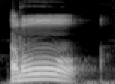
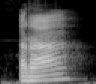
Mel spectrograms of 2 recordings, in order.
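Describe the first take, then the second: First: The vowel is a heavy, rounded O sound. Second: The vowel is a light, open A sound. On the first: "Angkat pangkal lidah" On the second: "Kalau vokalnya A berarti pangkal lidahnya nggak naik"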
